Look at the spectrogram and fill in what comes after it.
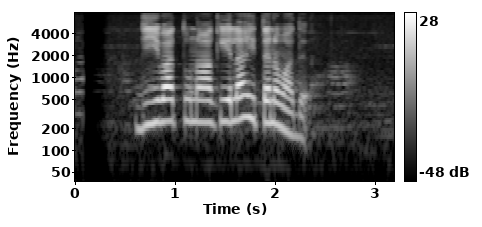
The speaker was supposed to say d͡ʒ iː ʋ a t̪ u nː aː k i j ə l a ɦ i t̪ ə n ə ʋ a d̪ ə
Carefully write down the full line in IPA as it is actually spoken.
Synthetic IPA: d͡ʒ iː ʋ a t̪ u n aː k i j ə l a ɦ i t̪ ə n ə ʋ a d̪ ə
